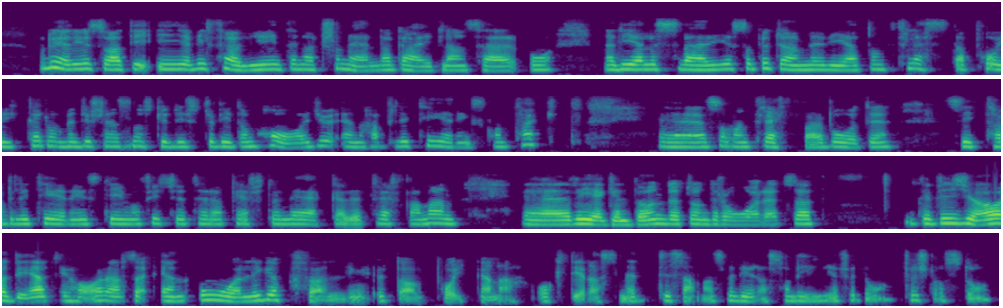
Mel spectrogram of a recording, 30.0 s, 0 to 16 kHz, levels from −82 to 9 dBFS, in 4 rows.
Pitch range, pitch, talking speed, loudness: 190-215 Hz, 200 Hz, 155 wpm, -20 LUFS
